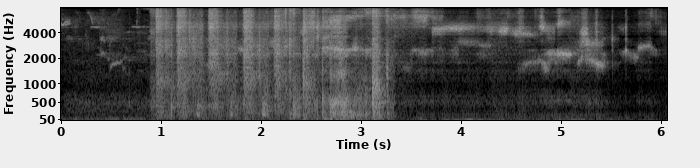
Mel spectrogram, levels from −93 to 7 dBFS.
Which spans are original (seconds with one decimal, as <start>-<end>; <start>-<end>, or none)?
0.0-0.9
